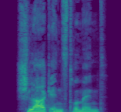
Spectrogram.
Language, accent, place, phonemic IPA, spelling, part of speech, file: German, Germany, Berlin, /ˈʃlaːkʔɪnstʁuˌmɛnt/, Schlaginstrument, noun, De-Schlaginstrument.ogg
- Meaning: percussion instrument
